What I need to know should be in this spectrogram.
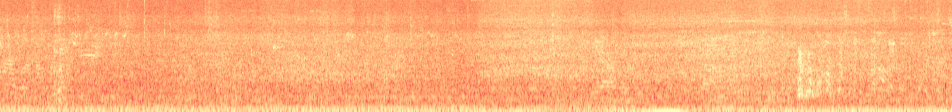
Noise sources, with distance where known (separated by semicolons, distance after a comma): person or small group talking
